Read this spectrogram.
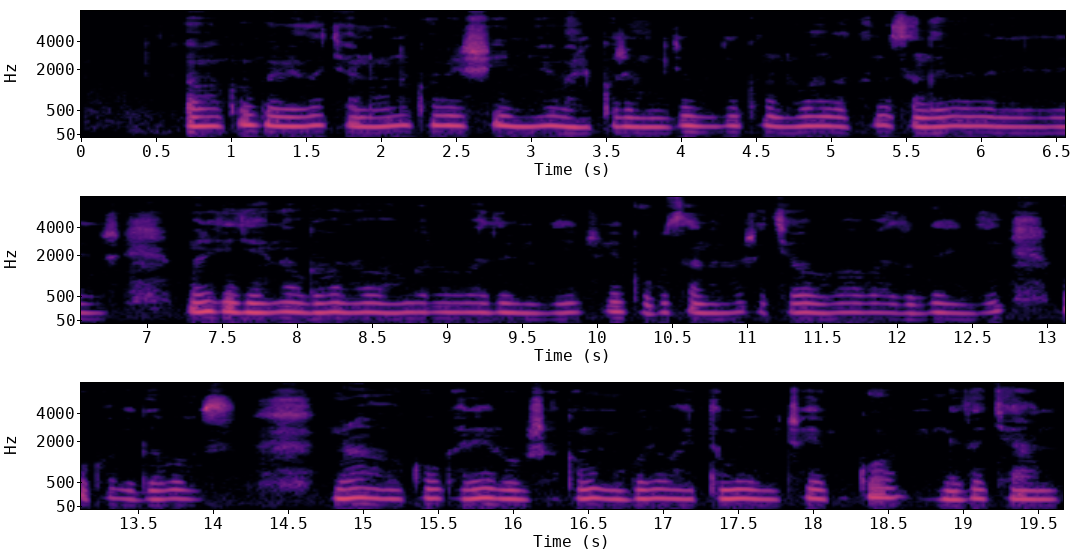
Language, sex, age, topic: Kinyarwanda, female, 25-35, education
